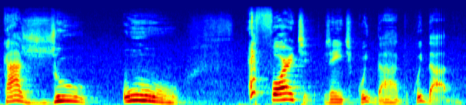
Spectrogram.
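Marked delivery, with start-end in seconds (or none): 0.0-2.4 "Caju" with the final "ju" held long; stressed final syllable. Shown as a demonstration. Teacher shows pupils the strong syllable, stressed ending. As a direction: draw out the "u" of "Caju". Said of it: "presta atenção".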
